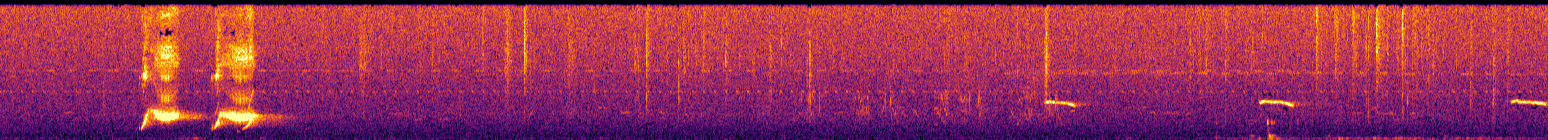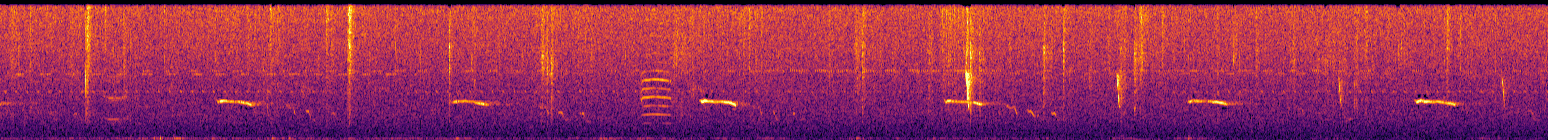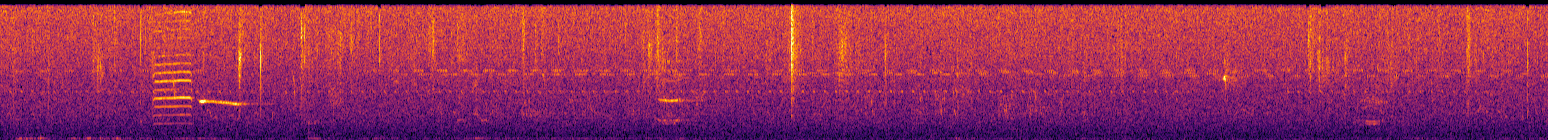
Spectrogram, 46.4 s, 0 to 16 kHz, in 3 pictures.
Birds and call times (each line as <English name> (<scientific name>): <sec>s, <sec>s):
Slate-colored Boubou (Laniarius funebris): 1.7s
Red-backed Scrub-Robin (Cercotrichas leucophrys): 10.6s, 12.8s, 15.3s, 17.9s, 20.3s, 22.6s, 25.1s, 29.9s, 33.1s
Gray-backed Camaroptera (Camaroptera brevicaudata): 22.1s, 32.7s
